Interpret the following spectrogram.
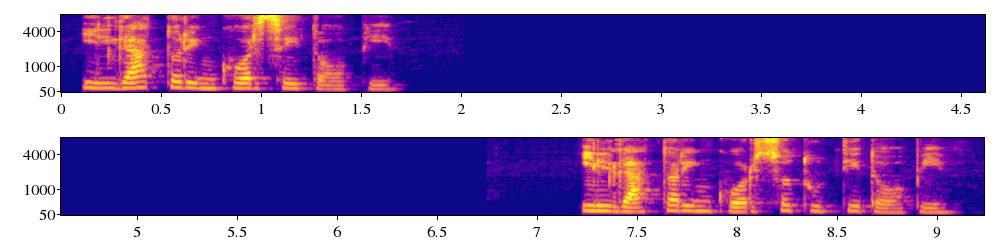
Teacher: As you heard in Italian, it took me longer to say the second utterance because every single syllable has the same weight, has the same length, and I have to say them all and cannot reduce any of them because it's syllable timed, not stress timed.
